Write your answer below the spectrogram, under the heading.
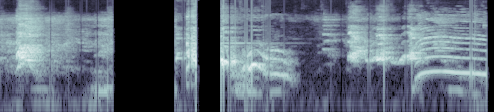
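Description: Toy poodle puppy yipping and whining in short bursts, ending in a longer whine that rises then falls, as it is bathed in a plastic basin.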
